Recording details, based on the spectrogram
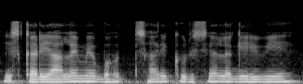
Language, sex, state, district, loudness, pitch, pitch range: Hindi, male, Jharkhand, Ranchi, -15 LUFS, 125 Hz, 120-130 Hz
